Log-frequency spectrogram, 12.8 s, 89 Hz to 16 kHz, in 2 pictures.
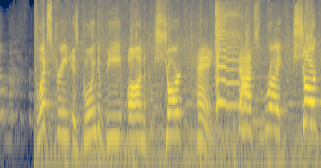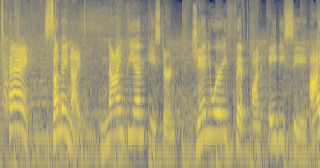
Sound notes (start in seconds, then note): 0.1 laughing; 4.2 party horns honking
